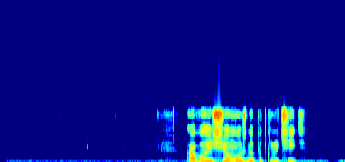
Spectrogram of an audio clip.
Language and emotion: Russian, neutral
